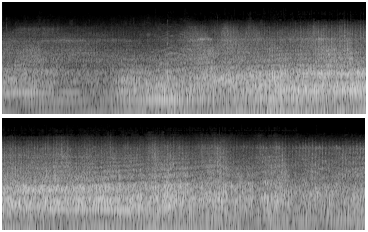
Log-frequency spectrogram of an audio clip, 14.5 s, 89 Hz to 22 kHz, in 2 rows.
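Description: NHIndustries NH90 helicopter flying a display pass overhead, its rotor and twin turbine engines running. The sound swells about two seconds in, stays loud through the middle and eases slightly near the end.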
